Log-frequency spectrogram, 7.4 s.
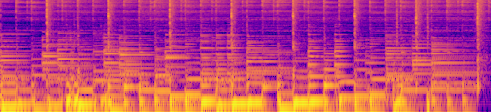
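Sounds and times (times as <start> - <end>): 
bass: 0.0 - 7.3.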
